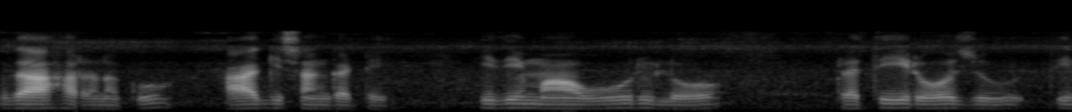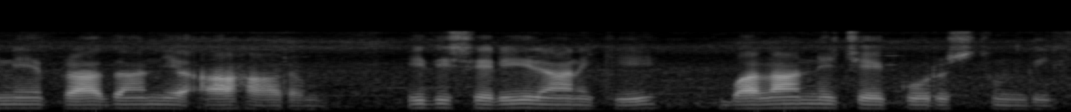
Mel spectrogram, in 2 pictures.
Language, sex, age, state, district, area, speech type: Telugu, male, 18-30, Andhra Pradesh, Guntur, urban, spontaneous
